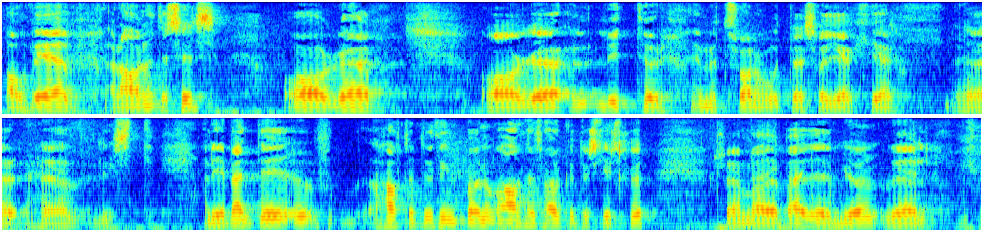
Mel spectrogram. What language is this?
Icelandic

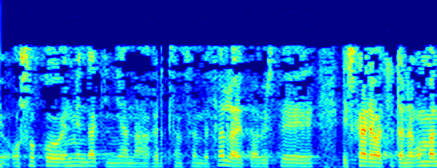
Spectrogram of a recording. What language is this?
Basque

